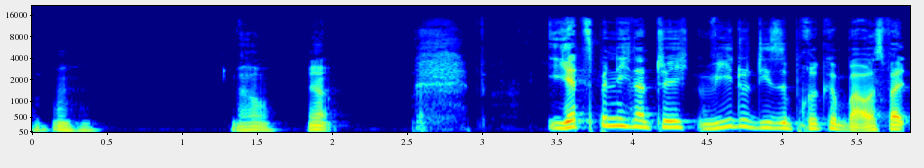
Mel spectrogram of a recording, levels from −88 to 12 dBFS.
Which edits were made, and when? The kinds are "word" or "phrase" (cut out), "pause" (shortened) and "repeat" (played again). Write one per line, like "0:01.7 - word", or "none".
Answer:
0:04.4 - word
